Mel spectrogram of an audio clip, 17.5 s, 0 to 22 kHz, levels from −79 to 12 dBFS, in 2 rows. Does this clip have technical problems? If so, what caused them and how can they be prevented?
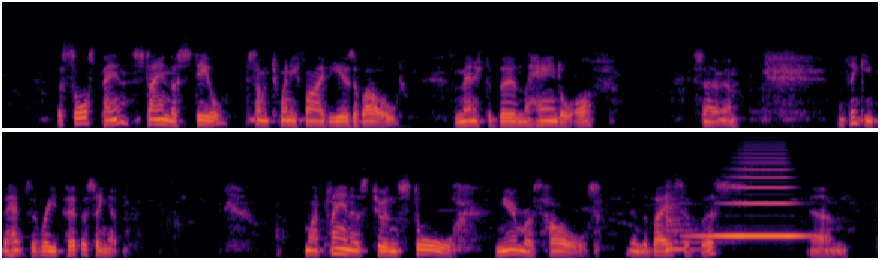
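Yes. A noise suppressor applied to music or sounds, a speech-tuned one, stays on throughout. It mistakes sustained material and tails for noise, so the level keeps pumping by roughly 10 dB as attacks pass and held parts sink. Bypass suppression on anything that isn't speech.

There's also sound cut by the noise suppressor, deeper dips of about 15 to 21 dB, at 0.0–1.02, 2.26–2.47, 4.0–4.53, 5.92–8.37, 9.97–11.79, 13.53–13.7, 14.76–15.02 and 17.22–17.52 s. The longest are around 6–8 s and 10–12 s. Same fix: switch the suppressor off.

From 15.53 to 17.04 s there's a loudspeaker feedback squeal at 712 Hz. The mic picks up its own speaker, and the loop gain goes past one at that frequency, so the tone swells over about 0.7 s to roughly 10 dB above the sound. Keep mics out of the speakers' throw and notch that frequency.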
